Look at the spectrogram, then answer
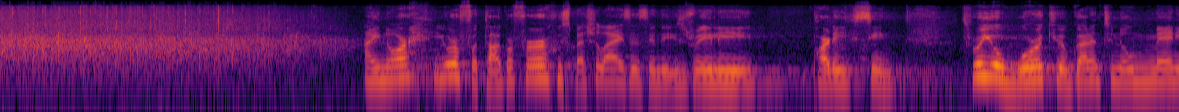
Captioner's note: applause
